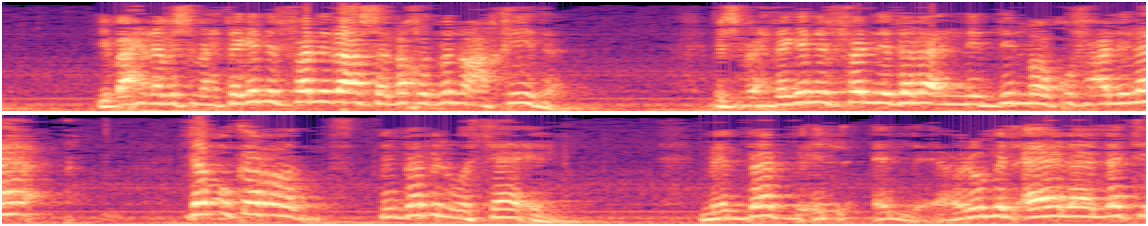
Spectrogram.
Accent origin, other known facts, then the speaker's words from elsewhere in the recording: Egypt; عندنا في مصر بعض المدرسين تركوا كتب السلف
